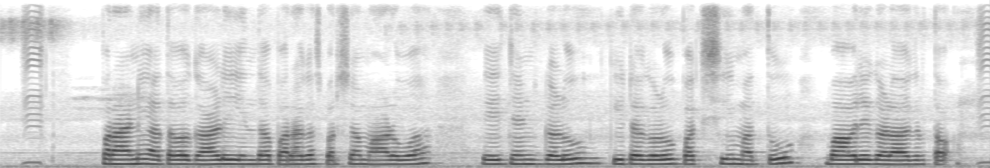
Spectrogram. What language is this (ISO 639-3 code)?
kan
